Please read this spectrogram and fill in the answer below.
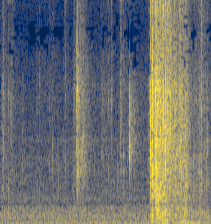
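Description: Plastic zip-top bag being handled: a couple of faint ticks, then a louder crinkling rustle about a second and a half in.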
